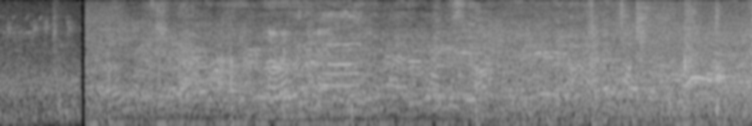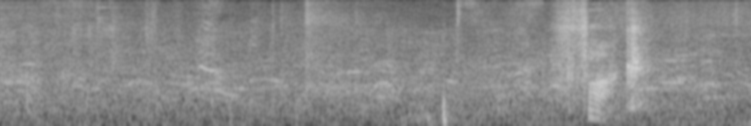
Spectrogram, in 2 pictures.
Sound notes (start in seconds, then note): none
